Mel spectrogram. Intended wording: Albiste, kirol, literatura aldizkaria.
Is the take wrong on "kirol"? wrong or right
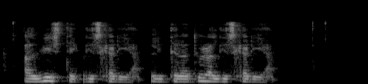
wrong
